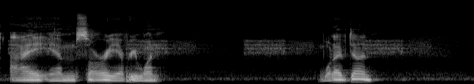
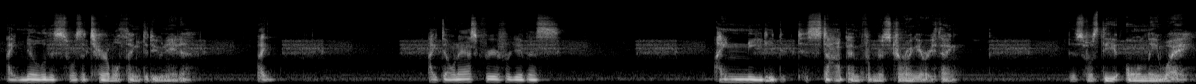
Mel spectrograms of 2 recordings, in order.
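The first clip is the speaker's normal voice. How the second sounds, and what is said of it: Whispering. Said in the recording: “What are you whispering to her? ... You don't have to whisper”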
